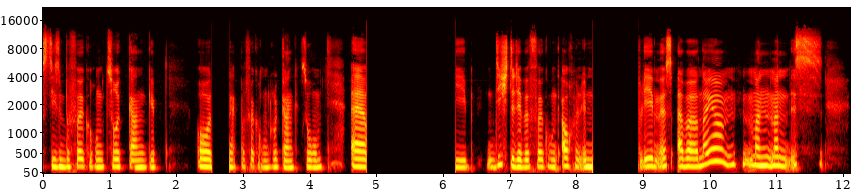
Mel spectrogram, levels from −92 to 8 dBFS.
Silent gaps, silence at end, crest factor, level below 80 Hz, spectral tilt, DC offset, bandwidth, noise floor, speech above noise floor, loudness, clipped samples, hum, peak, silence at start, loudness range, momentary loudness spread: 4.87-6.17 s; 0.45 s; 16 dB; -58 dBFS; -5.5 dB/octave; under 0.1%; 12 kHz; -89 dBFS; 69 dB; -20 LUFS; under 0.1%; none; -4 dBFS; 0 s; 4 LU; 10 LU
